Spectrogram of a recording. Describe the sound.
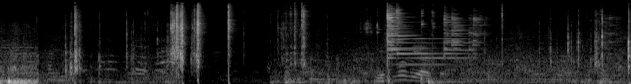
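Metallic clicks, snaps and clangs of a RAK machine pistol being quickly stripped down, with several sharp separate hits and a brief ringing metallic tone near the end.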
